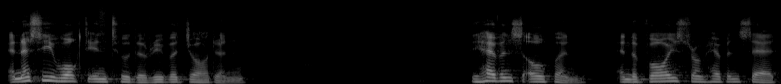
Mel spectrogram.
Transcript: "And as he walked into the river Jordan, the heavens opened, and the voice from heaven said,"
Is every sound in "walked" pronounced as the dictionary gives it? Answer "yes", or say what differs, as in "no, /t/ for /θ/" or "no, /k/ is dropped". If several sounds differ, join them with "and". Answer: yes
